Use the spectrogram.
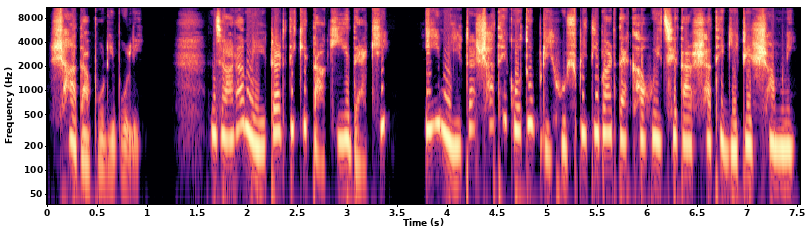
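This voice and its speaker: Female storyteller, highly animated intonation, dry close sound, expressive romantic fiction narration. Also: normal speed, no echo.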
